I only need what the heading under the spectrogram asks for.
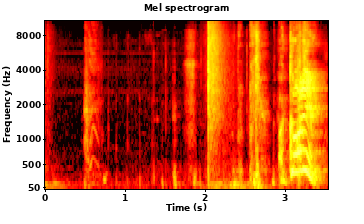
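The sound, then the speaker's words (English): A few sharp hand slaps crack in quick, uneven succession as someone swats and kills a fly in a room, with bits of voice and an exclaiming voice around them. “That fly was like, he's been in my room for 3 days, man. Oh, that's insane. And you got him.”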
